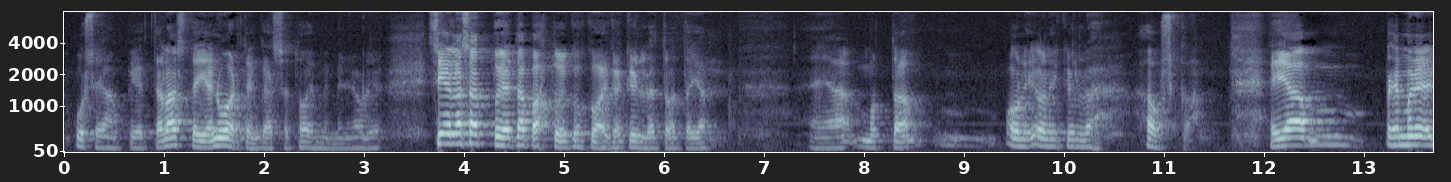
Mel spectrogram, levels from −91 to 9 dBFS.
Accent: native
